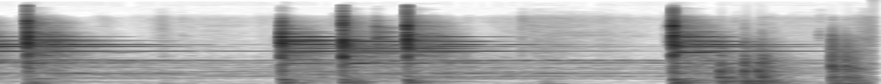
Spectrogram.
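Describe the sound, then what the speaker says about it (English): A hammer taps a snow plow mount into place on a front-end loader during assembly: five or six sharp metallic strikes at uneven intervals, each ringing briefly, close and loud, with no talking. "I just got to tap it in with a hammer. So let me just tap this in."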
